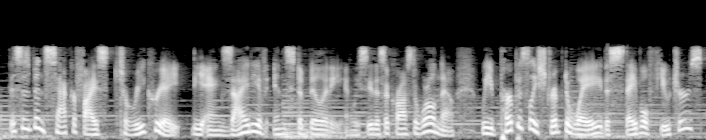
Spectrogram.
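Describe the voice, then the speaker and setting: A man's voice: mid-range voice, muffled recording. A man hosting a podcast, explaining ideas in a conversational, scripted style with wry casual asides. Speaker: podcast host.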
